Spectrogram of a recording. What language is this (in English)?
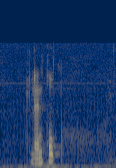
Danish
